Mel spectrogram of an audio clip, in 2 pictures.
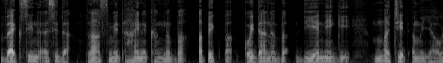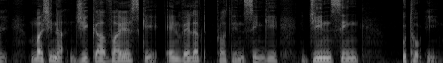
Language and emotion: Manipuri, neutral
